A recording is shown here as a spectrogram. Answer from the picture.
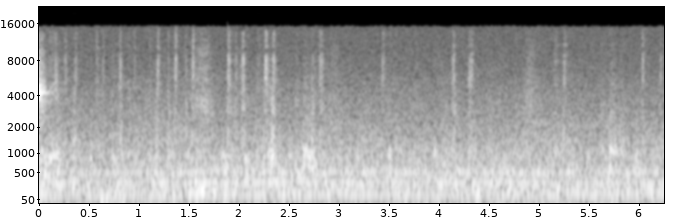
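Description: Marker pen writing letters on paper: faint, short scratchy strokes, one after another, over a low steady electrical hum.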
